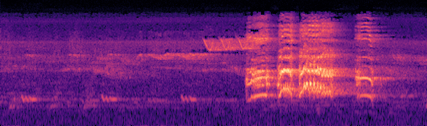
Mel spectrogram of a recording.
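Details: Red Junglefowl, the wild ancestor of the domestic chicken; after a few soft distant notes and thin whistles, the male gives a hoarse, broken crow in rasping bursts that cuts off short.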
